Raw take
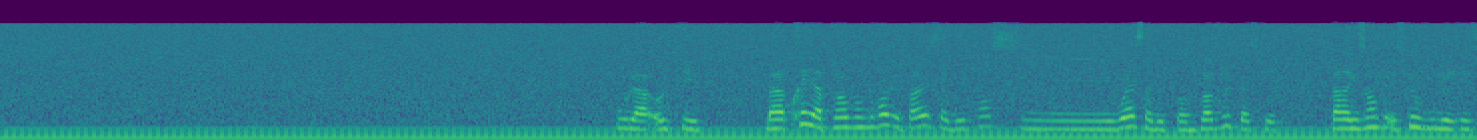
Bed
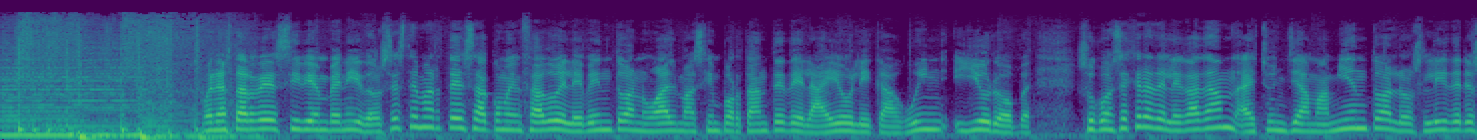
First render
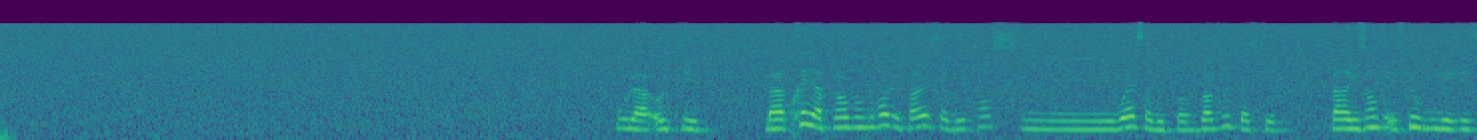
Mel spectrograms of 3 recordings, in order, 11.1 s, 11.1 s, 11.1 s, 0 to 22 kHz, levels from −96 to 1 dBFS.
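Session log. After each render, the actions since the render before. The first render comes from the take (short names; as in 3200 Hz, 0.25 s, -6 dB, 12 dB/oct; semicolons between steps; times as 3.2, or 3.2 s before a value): notches 50/100/150/200/250 Hz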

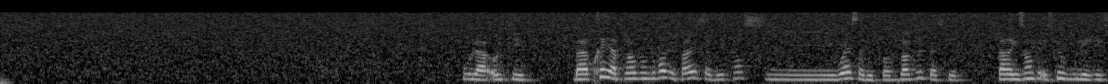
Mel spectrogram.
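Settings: denoiser 12 dB, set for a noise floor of -38 dBFS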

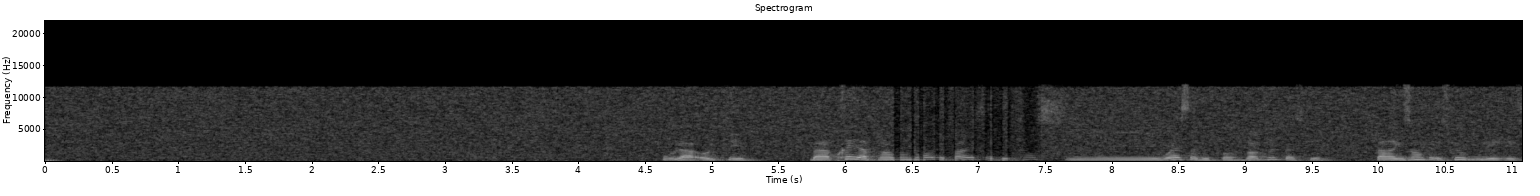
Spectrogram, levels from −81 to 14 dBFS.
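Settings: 6.36–7.47 level quantiser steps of 15 dB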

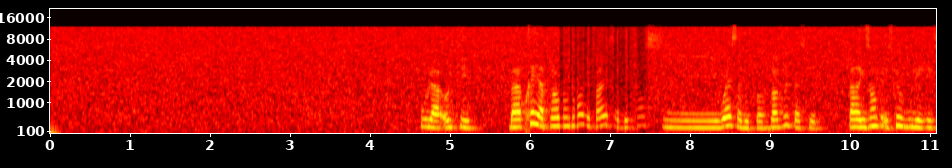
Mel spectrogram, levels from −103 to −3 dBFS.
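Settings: gain -5.5 dB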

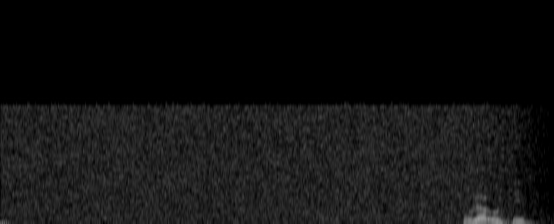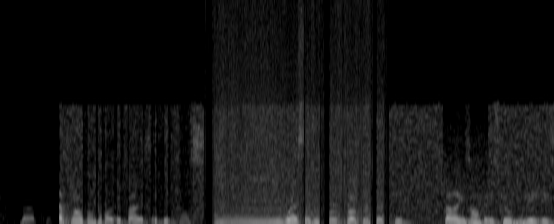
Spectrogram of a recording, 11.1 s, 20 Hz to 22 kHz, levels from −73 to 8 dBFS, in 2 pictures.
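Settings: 4.71–6.13 studio fade out; 7.57–9.43 sample gate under -38 dBFS; 9.96–10.42 air absorption 85 m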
